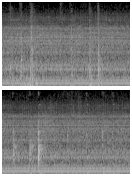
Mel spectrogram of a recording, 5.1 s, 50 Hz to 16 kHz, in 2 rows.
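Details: Old single-ended 3W reel-to-reel conversion tube amp, switched on with nothing plugged in, heard through its internal speaker: steady low hum with scattered clicks and crackles from a noisy, microphonic preamp tube; fixed by removing the tube.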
